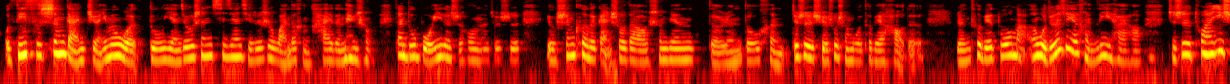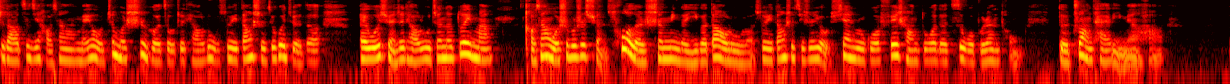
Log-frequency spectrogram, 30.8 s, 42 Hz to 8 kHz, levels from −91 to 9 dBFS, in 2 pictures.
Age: 20-39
